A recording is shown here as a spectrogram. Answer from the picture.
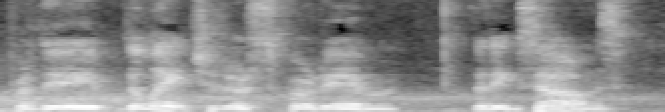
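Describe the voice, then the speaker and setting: Through noticeable background noise comes a woman with an Edinburgh accent and a fairly low pitch. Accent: Scottish (Edinburgh). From Scotland, Edinburgh. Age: 60s. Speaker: vlogger, retired lab technician. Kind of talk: casual vlog talk. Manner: halting, many fillers and restarts.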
